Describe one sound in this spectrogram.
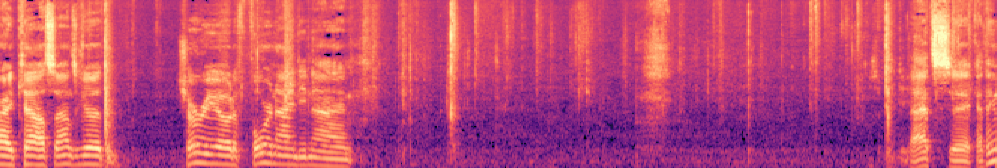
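Trading cards rustle and click as hands flip through them.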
